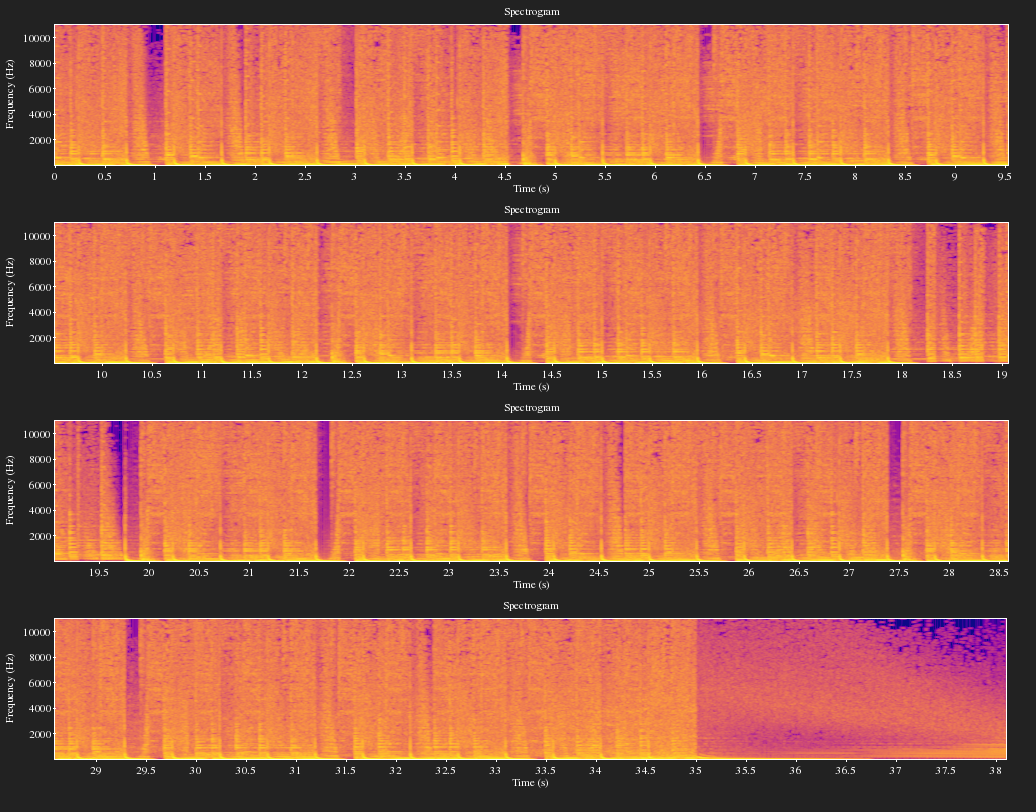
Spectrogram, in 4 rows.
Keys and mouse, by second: 2.3 click, 4.0-6.1 drag, 8.3 click, 11.2-13.0 drag, 14.2 a, 14.3 a, 18.5 click, 18.7 ctrl+z, 19.0 click, 19.9 click, 33.3 ctrl+s, 33.5 a, 33.7 a, 37.3 click.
